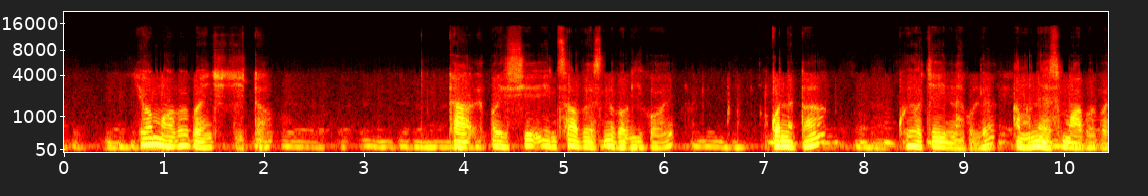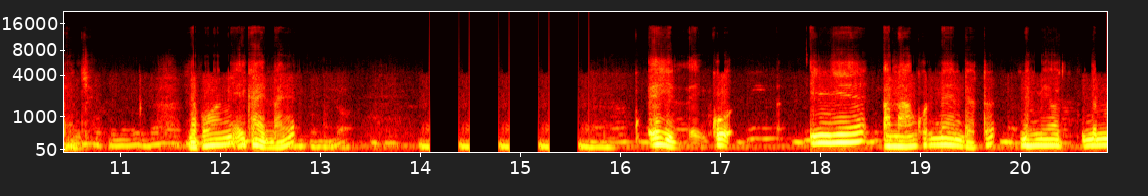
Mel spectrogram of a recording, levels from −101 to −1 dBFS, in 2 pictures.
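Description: Across the whole recording the speech has a rough, hoarse and somewhat noisy grain, with the top band ending near 15.3 kHz. That is plainly audible Speex codec damage, at a setting that points to roughly 22 kbps and leaves the excitation short of detail.

From 14.09 s to 15.69 s a stutter with silent gaps cuts in: a 103 ms fragment plays four times at a steady 398 ms pace, each separated by 295 ms of dead digital silence. The likely cause is a stalled stream retrying the same buffer, so the audio meant for that stretch is missing.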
